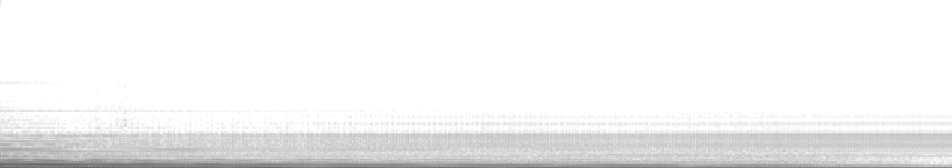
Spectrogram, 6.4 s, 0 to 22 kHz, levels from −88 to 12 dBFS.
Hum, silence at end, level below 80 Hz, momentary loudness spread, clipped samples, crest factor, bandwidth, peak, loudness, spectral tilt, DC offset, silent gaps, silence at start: 50 Hz at -50 dBFS; 0 s; -52 dBFS; 13 LU; under 0.1%; 16 dB; 6 kHz; -18 dBFS; -36 LUFS; -9.5 dB/octave; under 0.1%; none; 0 s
